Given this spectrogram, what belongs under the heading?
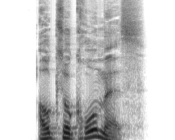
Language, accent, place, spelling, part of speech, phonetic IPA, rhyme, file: German, Germany, Berlin, auxochromes, adjective, [ˌaʊ̯ksoˈkʁoːməs], -oːməs, De-auxochromes.ogg
- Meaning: strong/mixed nominative/accusative neuter singular of auxochrom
